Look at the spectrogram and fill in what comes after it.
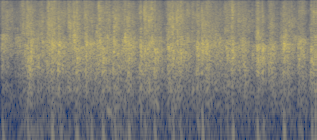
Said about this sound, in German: Können mal alle klatschen, die das noch nie gehört haben?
